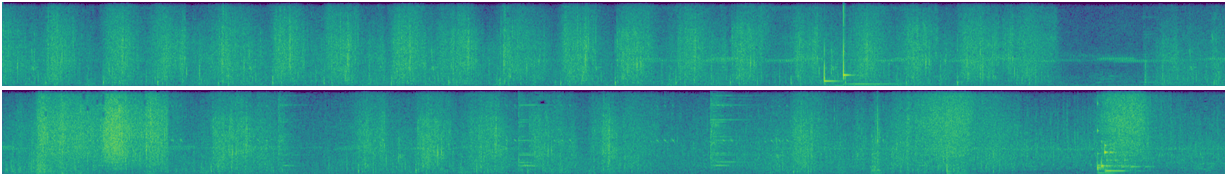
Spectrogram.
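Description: Quick footsteps run on hard ground.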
